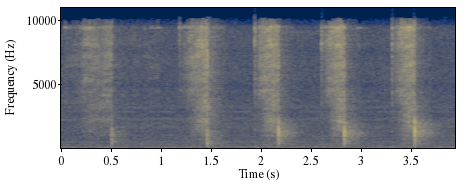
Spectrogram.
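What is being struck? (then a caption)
Packed kinetic sand block cut with a knife on a wooden board. A purple knife slices repeatedly through a large, solid, green heart-shaped mold of packed kinetic sand resting on a wooden board. Five soft, dry, scraping cuts are heard, each ending in a brief, crisp crunch as the blade reaches the board, with a faint hiss of sand between them.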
